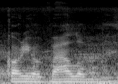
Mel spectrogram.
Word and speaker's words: Coriovallum: So, apparently the city of Heerlen in Roman times was called Coriovallum. Or, "Coriowallum", if you pronounce it in English.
